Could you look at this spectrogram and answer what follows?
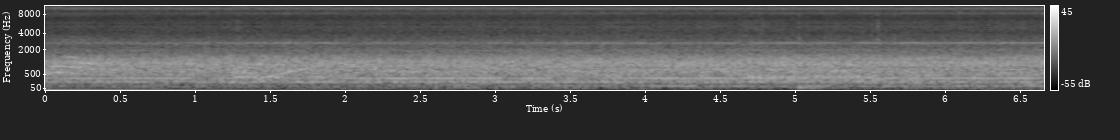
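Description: Carlson Design CP101 plotter/cutter running: a steady mechanical whir with a constant hum and a thin high whine.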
